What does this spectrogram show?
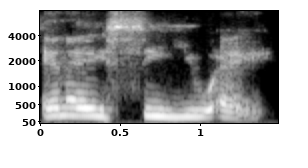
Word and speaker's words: Nacua: No, his name is it's Nacua.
